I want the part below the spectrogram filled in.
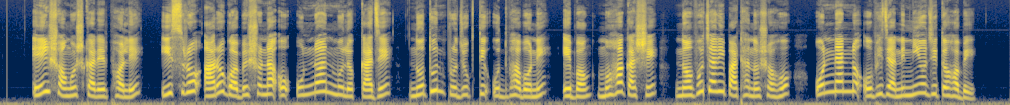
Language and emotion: Bengali, neutral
